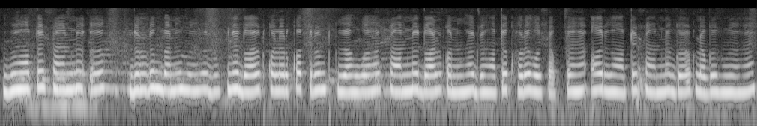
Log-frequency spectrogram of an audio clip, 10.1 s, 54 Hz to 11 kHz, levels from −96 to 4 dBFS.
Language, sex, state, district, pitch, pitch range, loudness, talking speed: Hindi, female, Jharkhand, Jamtara, 240 Hz, 230-250 Hz, -13 LUFS, 190 wpm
